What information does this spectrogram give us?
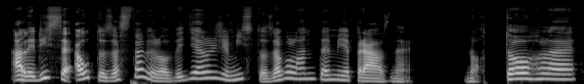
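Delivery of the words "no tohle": pomalu, trochu hlasitěji, užasle; vykřikni to údivem; překvapené zvolání. A narrator's reading. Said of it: "vykřikl". (Neználek žasne nad prázdným autem, pomalu)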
